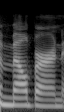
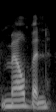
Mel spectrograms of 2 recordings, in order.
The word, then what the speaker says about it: Melbourne: I almost went from Sydney to Melbourne in Australia. I didn't say that right. Melbourne.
